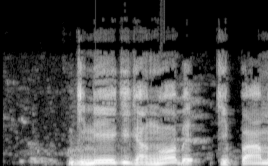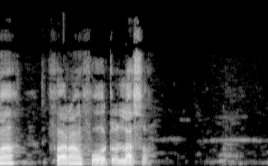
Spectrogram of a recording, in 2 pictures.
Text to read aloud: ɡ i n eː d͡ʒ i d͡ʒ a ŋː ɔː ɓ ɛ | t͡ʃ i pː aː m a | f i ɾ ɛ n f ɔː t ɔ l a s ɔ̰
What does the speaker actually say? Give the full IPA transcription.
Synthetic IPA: ɡ i n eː d͡ʒ i d͡ʒ a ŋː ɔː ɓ ɛ | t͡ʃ i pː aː m a | f a ɾ a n f ɔː t ɔ l a s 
